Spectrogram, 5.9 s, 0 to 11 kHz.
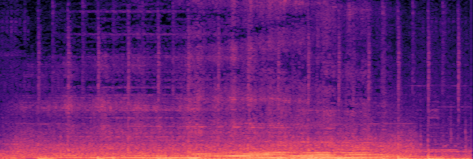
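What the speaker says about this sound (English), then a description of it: "The turboprop should be on the runway in less than 15 minutes." A turboprop airliner on final approach, heard as a steady, loud engine and propeller drone with a layered tonal hum that holds evenly for the whole stretch, without voices.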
